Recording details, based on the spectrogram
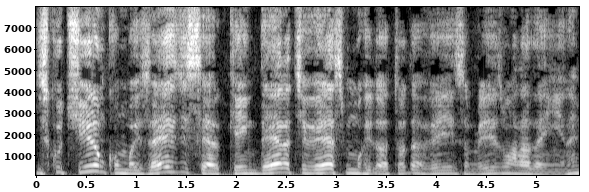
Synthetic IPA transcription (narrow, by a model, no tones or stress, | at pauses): d͡ʒiskut͡ʃiɾɐ̃w̃kõmojzɛzd͡ʒisɛɾʊ̃kẽj̃d̪ɛɾɐt͡ʃivɛsɪmoɦid̪ʊlat̪od̪ɐvejzomezmʊ̃ɐlad̪aĩɲɐnɛ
